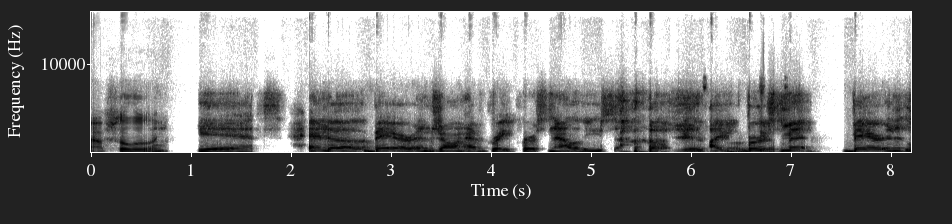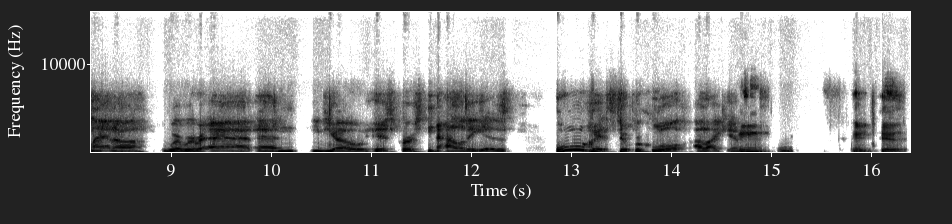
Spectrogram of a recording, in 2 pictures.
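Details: Adult male speaker; ordinary speech.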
